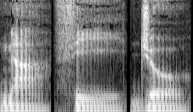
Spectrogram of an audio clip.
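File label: "nathijo", concatenated syllables; Affixing experiment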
